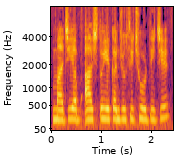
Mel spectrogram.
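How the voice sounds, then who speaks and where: A dutiful young village wife from a moral storybook, played by a woman narrator. She is meek and polite, a little hesitant, in a mid-pitched voice. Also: flat delivery, normal speed, close to an everyday voice. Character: meek, dutiful young daughter-in-law in a poor household.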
